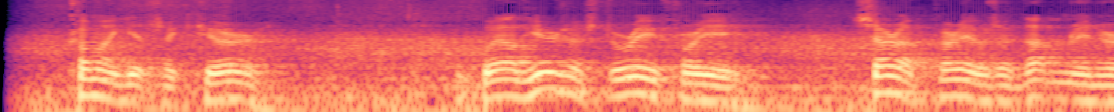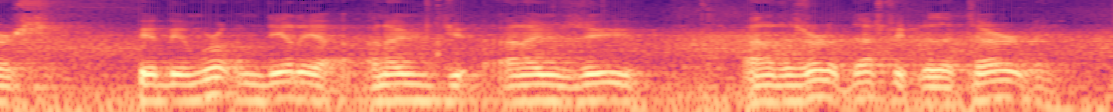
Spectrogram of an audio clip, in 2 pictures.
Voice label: passage, reading passage, Ulster Scots, Ballymoney, Co. Antrim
